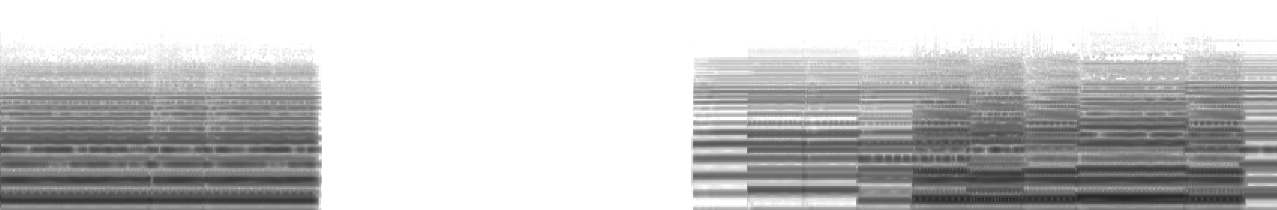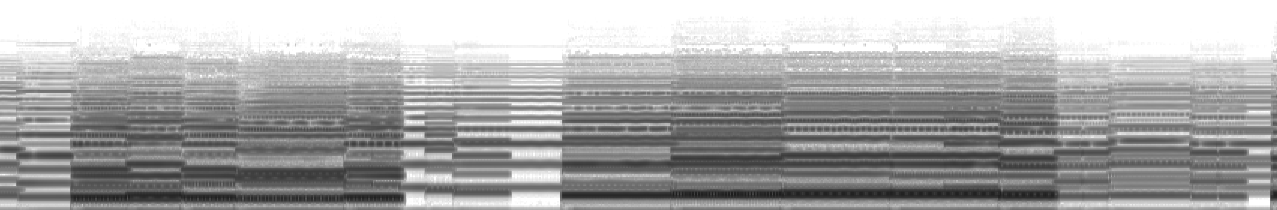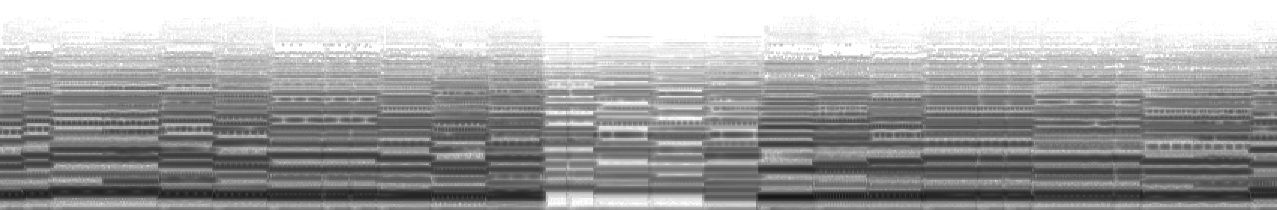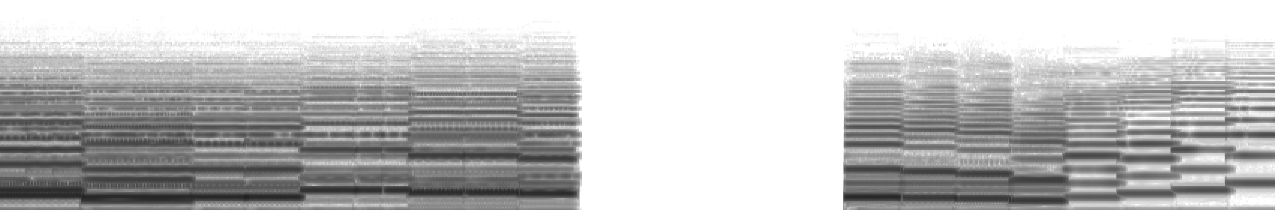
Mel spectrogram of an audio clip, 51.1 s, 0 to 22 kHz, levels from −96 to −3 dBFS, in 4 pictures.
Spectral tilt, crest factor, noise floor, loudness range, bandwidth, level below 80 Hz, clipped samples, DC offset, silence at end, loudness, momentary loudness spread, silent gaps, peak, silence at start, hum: -6.5 dB/octave; 14 dB; under -90 dBFS; 10 LU; 7.4 kHz; -74 dBFS; under 0.1%; 0.3%; 0 s; -19 LUFS; 14 LU; 3.21-6.92 s, 44.12-46.74 s; -6 dBFS; 0 s; none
